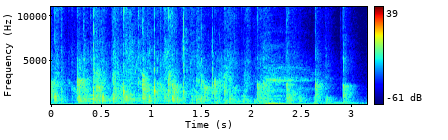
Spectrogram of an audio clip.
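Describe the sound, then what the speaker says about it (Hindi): Brief scattered clapping from a seminar audience in an indoor hall, moderately quiet and uneven, a few claps rising and fading over a few seconds. "आप लोगों के लिए जोरदार ताली"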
